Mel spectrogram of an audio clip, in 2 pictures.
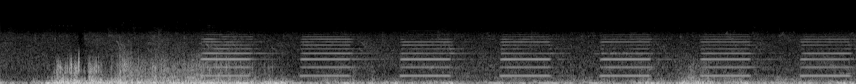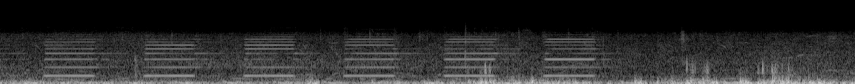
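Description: A horn-like alarm tone sounding in a steady rhythm, about once a second, starting about two seconds in and stopping shortly before the end. A low rumble of wind on the microphone runs underneath, with a loud gust near the start.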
